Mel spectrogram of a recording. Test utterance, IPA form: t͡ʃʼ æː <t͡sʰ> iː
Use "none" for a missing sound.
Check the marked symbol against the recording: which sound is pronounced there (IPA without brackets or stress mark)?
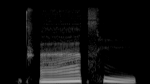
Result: t͡sʰ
